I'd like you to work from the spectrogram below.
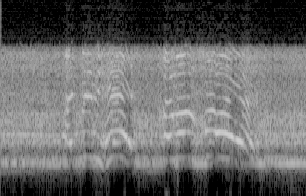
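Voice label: English on fire mood low; War Thunder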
